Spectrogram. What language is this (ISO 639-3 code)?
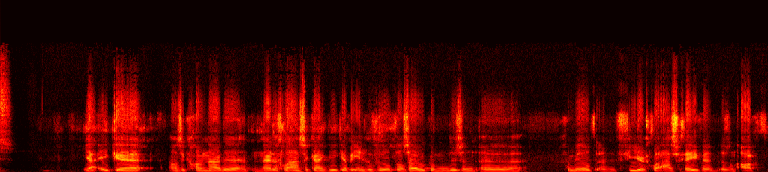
nld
